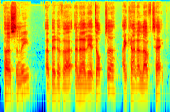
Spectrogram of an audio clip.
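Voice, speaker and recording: Man guesting on a podcast, lowish voice, chatty, lots of uhs and restarts. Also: lively intonation, fast talker, a bit bright. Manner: conversational, with many "um"s and self-corrections. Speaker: interview guest, investment manager. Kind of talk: podcast interview.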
